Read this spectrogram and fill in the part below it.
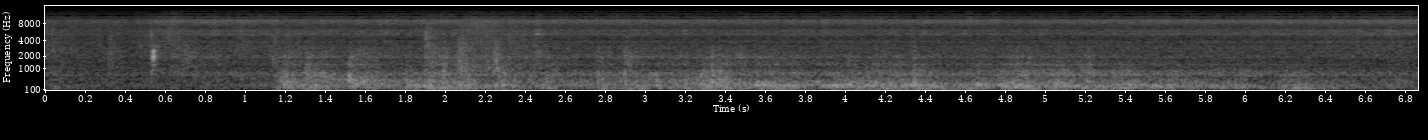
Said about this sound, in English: The pitch black night rumbled with lightning while they were sleeping.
